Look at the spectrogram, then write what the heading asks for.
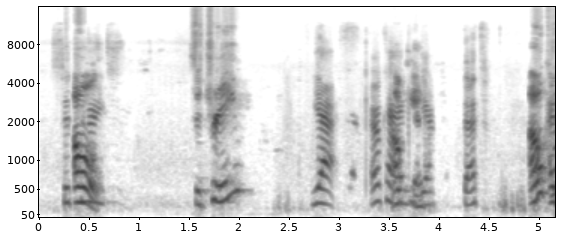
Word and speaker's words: citrine: Citronite? Oh, citrine? Yes. Okay. Yeah. That's okay. I know how to spell it, but I don't know how to say it.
